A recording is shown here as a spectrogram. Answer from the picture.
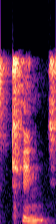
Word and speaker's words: Kind: kind child for example although written with a d is pronounced kind I think it's Kint isn't it K Kinder K Kint I think anyway it's so they're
